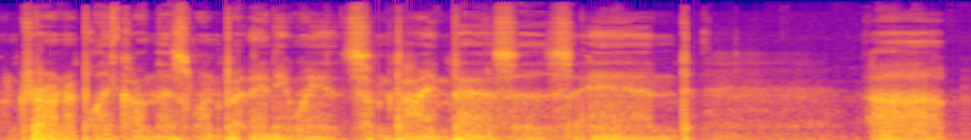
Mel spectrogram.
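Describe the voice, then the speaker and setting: A man whispering an ASMR retelling of a movie plot right up at the mic, in a halting, rambling, informal way. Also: very deep voice. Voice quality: breathy whisper. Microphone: very close to the mic.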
